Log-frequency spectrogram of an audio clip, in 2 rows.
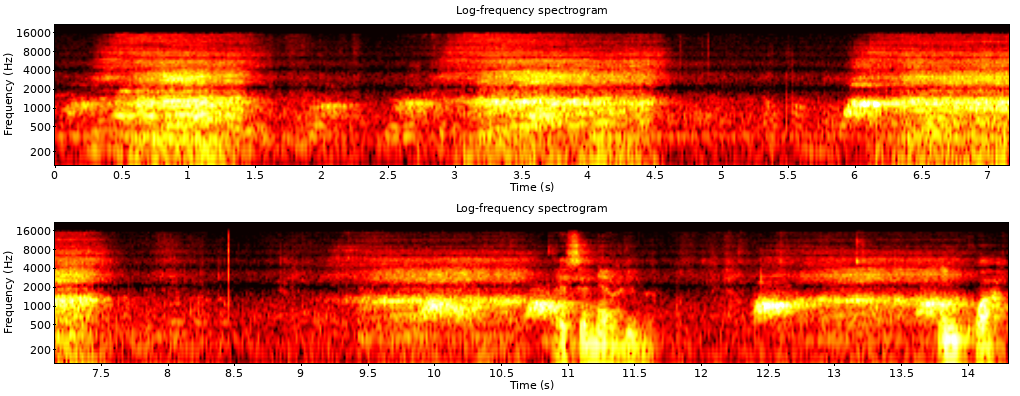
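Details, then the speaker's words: Father asleep at 1:40 a.m., snoring very loudly: loud, rough, rattling snores about every three seconds, about 20 a minute, with quieter breathing between. "Meu pai tá dormindo. Meu pai deve tá dormindo, tá roncando muito."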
